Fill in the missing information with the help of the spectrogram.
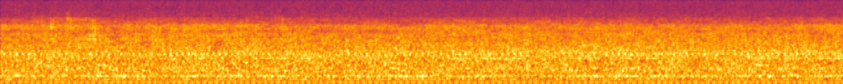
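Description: A motor running steadily with a low, even hum and a fast regular pulse, unchanging throughout.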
